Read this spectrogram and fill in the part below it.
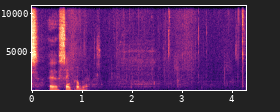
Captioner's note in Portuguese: pausa sonora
